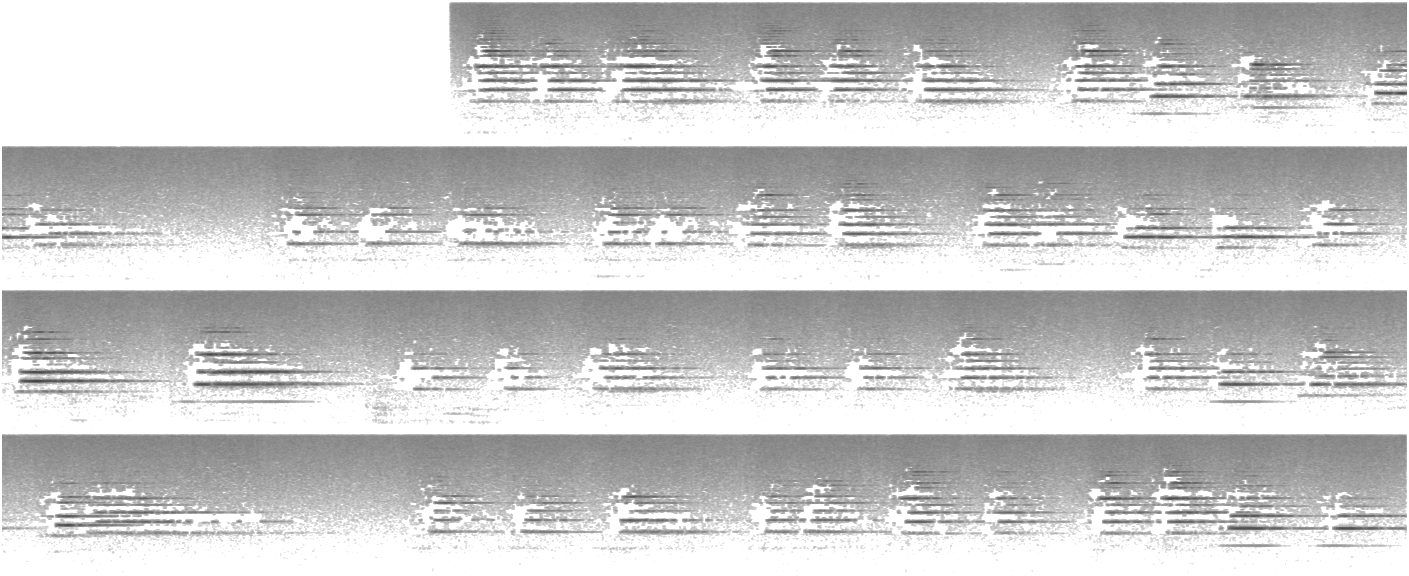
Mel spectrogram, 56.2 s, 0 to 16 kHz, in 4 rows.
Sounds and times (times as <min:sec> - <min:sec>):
Music: 0:04.5 - 0:56.2.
